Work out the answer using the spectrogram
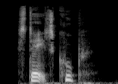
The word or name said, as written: statskup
